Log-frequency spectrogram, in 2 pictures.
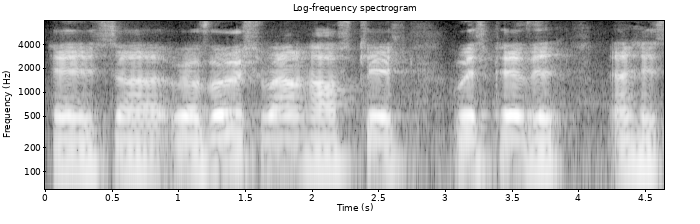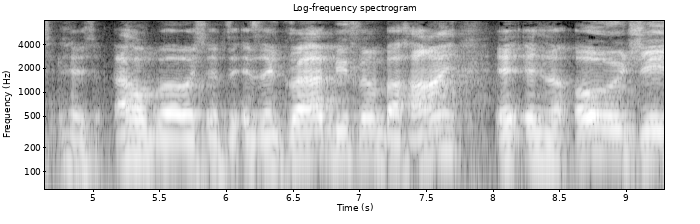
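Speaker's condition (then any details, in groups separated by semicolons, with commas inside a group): Tongue cancer surgery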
